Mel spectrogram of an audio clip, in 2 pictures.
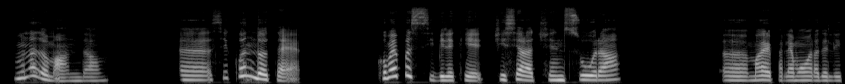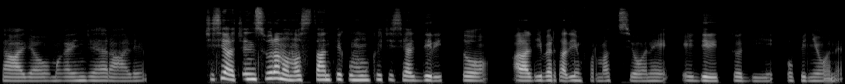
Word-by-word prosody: Una 305 +9 0
domanda. 175 - -2 0.7
Ehm, 205 -1 -1
secondo 300 - +4
te, - - -2 0.7
com'è 340 +7 +5
possibile 200 - +1
che 180 -1 -1
ci 220 - -3
sia 215 +2 +3
la 185 - +5
censura, 205 +1 +2 1.0
ehm- 190 -1 -2
magari 195 +1 +2
parliamo 185 0 -2
ora 190 -1 -1
dell'Italia 175 -2 -4
o 170 - -9
magari 175 +1 -10
in 180 - -4
generale- 175 -1 -8 0.5
ci 230 - -9
sia 265 +2 +5
la - - +8
censura 245 +5 +5
nonostante 215 0 +3
comunque 205 +1 0
ci 215 - -11
sia 200 -1 -3
il 185 - -1
diritto 185 -1 -2 0.2
alla 180 -1 +3
libertà 185 -1 -2
di 185 - -3
informazione 170 -1 -9
e 185 - -12
il 180 - -9
diritto 175 0 -2
di 155 -1 -14
opinione? 175 +5 -10
185 Hz, 140 wpm, -25 LUFS, 175-215 Hz, 1.0 s, la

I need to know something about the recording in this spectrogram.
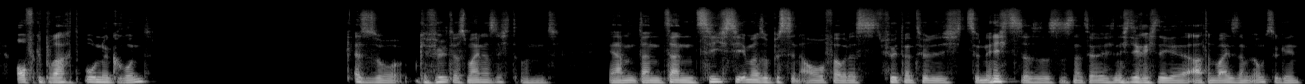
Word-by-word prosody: aufgebracht, 100 -2 +2
ohne 110 -2 +4
Grund. 100 +8 -1 2.0
Also 95 -4 -2
so - - -22
gefühlt 105 +2 0
aus 100 -4 -2
meiner 100 +1 +1
Sicht 105 +1 -8
und 80 -5 -9 0.5
ja, 95 - +1
und 95 0 0
dann 100 -1 +1
dann 100 -1 +3
ziehe 120 +6 +4
ich 120 +1 +2
sie 115 - +2
immer 105 0 +3
so 100 - +2
bisschen 90 - -1
auf, 95 +3 -3
aber 90 -1 +1
das 90 -1 -3
führt 105 -1 0
natürlich 90 -2 -2
zu - - -3
nichts. 125 +6 +4
Also 90 -1 -2
das 90 -1 -4
ist 85 - -6
natürlich 95 +1 -2
nicht 100 -1 0
die 105 - +4
richtige 95 -1 +1
Art 95 0 +1
und 95 - -1
Weise, 95 0 +1
damit 90 -2 -3
umzugehen. 95 -3 -4
95 Hz, 180 wpm, -27 LUFS, 90-105 Hz, 2.0 s, ohne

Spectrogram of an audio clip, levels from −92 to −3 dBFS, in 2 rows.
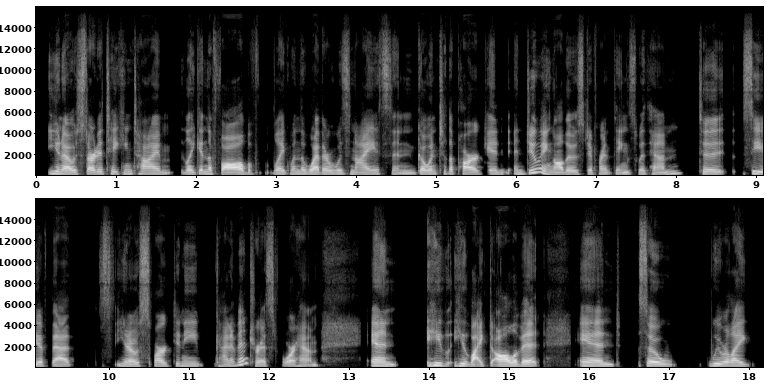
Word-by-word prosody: you 205 -1 0
know, 170 -1 +5
started 185 +2 +2
taking 185 -2 -5
time, 175 +6 -1
like, 175 0 -2
in 180 - -1
the 185 - +1
fall, 165 -2 +7
bef 175 -2 -9 0.2
like, 170 -3 -2
when 175 - -5
the 185 - -1
weather 165 -1 +2
was 170 0 -5
nice 165 +3 -3
and 80 +1 -6
going 175 - 0
to 205 - -10
the 200 - -1
park 160 -3 +2
and 165 0 -5
and 170 - -6
doing 250 - 0
all - - +4
those 160 0 -3
different 170 -3 -5
things 150 +3 -6
with 170 -1 -7
him 170 +8 -4 0.2
to 185 -3 -1 0.2
see 195 -2 0
if 175 0 -2
that, 80 - +2 0.4
s - - -14
you 175 - -4
know, 155 0 +3
sparked 165 0 -2
any 180 -1 -5 0.2
kind 160 0 -4
of 185 - -6
interest 355 +9 -2
for - - +1
him, - - -4 0.6
and 180 -6 +3 0.4
he 225 0 +3
he 190 +1 +1
liked 165 - +3
all 160 +1 +8
of 160 0 +2
it. 160 +3 +3 0.4
And 165 -5 +2 0.2
so, 175 -5 +2 0.4
we 190 0 +1
were 185 0 +2
like 170 -2 +1
175 Hz, 185 wpm, -24 LUFS, 160-185 Hz, 0.6 s, all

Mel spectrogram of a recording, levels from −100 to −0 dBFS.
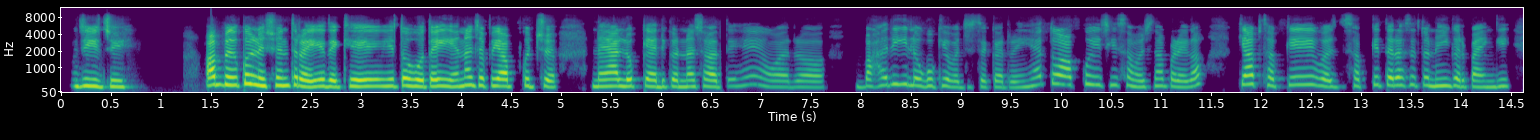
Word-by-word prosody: जी, 275 0 +4
जी। 245 0 -2 0.8
आप 320 +1 +9
बिल्कुल 325 +3 +7
निश्चिंत 300 +1 +5
रहिए 260 -1 +5
देखिए 255 +2 +3 0.3
ये 275 - +1
तो 295 -2 +5
होता 265 0 +4
ही 270 0 +4
है 255 - 0
ना 315 +1 +2
जब 300 -1 0
भी 285 - +2
आप 270 -1 +5
कुछ 280 -1 -4 0.5
नया 265 +1 +1
लुक 270 0 0
कैरी 250 -2 -1
करना 255 0 -3
चाहते 255 +1 -5
हैं 320 +3 -16
और 235 -2 -10 0.4
बाहरी 310 +6 -7
लोगों 280 -2 -5
के 280 +1 -8
वज़ह 230 -2 -11
से 245 - -10
कर 235 0 -10
रही 230 +2 -12
हैं। 320 +3 -10
तो 375 - -6
आपको 330 +2 -4
ये 330 -1 -8
चीज़ 315 +1 -14
समझना 280 -2 -9
पड़ेगा 255 +5 -7 0.4
कि 345 - +1
आप 355 0 +2
सबके 320 +4 -6
वज 250 -3 -6
सबके 275 +4 -11
तरह 310 0 0
से 325 +1 -13
तो 310 - -5
नहीं 285 0 -3
कर 285 -4 -3
पाएँगी 245 +2 -7
275 Hz, 200 wpm, -19 LUFS, 250-305 Hz, 0.8 s, आप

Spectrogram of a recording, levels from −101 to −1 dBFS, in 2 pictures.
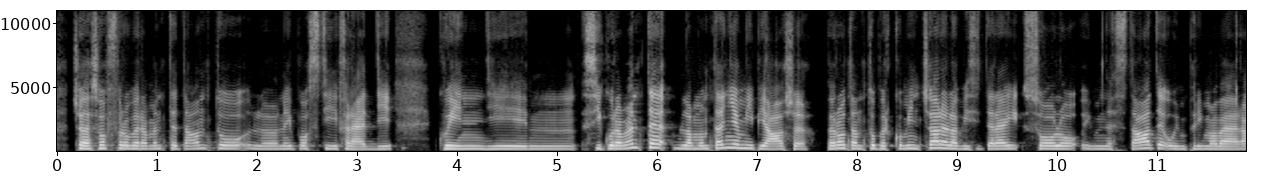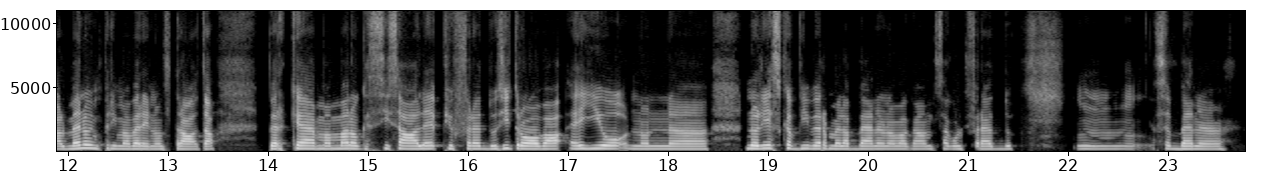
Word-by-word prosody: cioè 230 -3 +5
soffro 245 +1 0
veramente 230 +1 -1
tanto 235 +2 -2
l 210 -3 -4
nei 220 -1 -4
posti 225 -1 -4
freddi. 200 -1 -1 0.4
Quindi, 215 -2 +1
mhmm, 205 0 -6
sicuramente, 245 +7 +3
la 240 -1 +3
montagna 250 +6 +2
mi 255 -2 -1
piace, 205 -1 +1
però, 240 +3 +3
tanto 235 0 0
per 230 -1 -3
cominciare, 245 +3 +2
la 235 -2 +3
visiterei 215 +2 -1
solo 225 -1 +1
in 210 -3 -7
estate 250 +5 +1
o 220 -3 -1
in 205 0 -6
primavera- 205 -1 0
almeno 225 +5 +3
in 250 -3 +1
primavera 215 -2 0
inoltrata- 200 0 0 0.5
perché, 230 +2 +3
man 220 0 -1
mano 230 0 +4
che 205 -2 -11
si 230 - -7
sale, 225 0 +3
più 230 0 -4
freddo 220 -1 -2
si 240 +3 -1
trova 215 -2 +4
e 230 0 +1
io 230 0 +1
non 210 -1 -4
non 205 +3 -1
riesco 245 +2 +1
a - - +1
vivermela 225 -1 -1
bene, 210 +1 -1
una 210 0 -2
vacanza 210 +1 -5
col 210 0 -5
freddo. 205 +1 -4 0.6
Mhmm, 210 -1 -8 0.2
sebbene 205 -3 -3
220 Hz, 140 wpm, -25 LUFS, 210-230 Hz, 0.6 s, cioè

